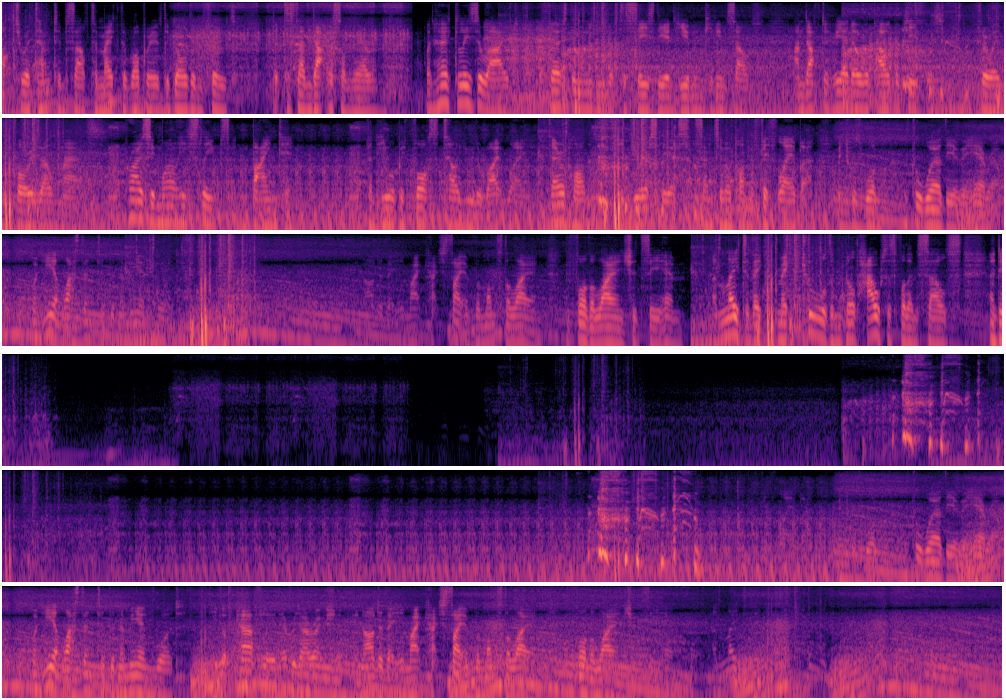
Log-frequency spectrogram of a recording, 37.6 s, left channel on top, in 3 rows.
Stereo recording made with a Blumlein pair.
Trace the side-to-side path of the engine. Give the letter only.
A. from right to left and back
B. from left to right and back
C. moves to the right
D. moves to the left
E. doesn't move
C.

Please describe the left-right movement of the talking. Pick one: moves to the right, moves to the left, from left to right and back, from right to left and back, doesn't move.
from left to right and back.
